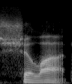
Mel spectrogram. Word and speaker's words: Shilajit: So there's no like real, because it's a Sanskrit word. So Shilajit. I normally say Shilajit. But in Sanskrit, it's pronounced Shilat, actually.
